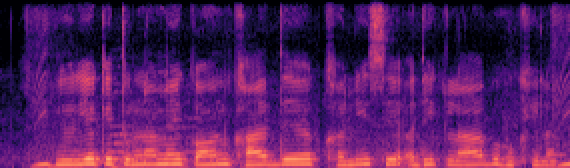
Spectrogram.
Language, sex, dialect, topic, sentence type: Bhojpuri, female, Southern / Standard, agriculture, question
